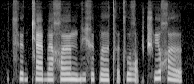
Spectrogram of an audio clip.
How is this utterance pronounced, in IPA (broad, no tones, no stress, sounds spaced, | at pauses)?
t͡sʰ ʏ ɡ cʰ æ b æ χ œː m b i x ʏ p əː tʰ ə̰ tʰ u ʁ ɔ̰ k t͡ʃʰ y χ əː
